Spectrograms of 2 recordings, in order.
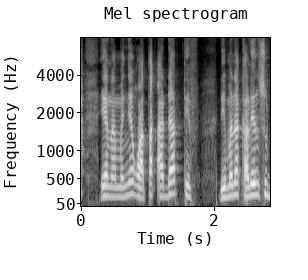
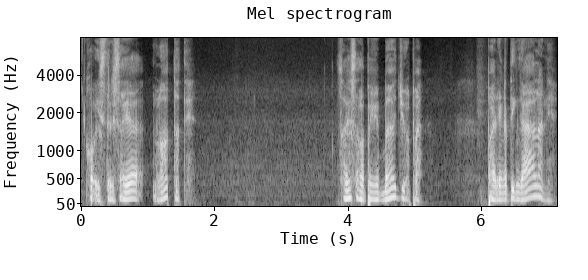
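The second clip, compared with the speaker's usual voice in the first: confused husband; 7 semitones lower than usual. Acted. Confused husband wonders aloud.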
